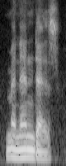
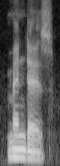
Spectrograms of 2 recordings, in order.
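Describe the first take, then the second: First: The name is said with three syllables. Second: The name is said with two syllables. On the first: The speaker calls it right. "instead of" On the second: The speaker calls it wrong. "which is how I pronounced it"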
